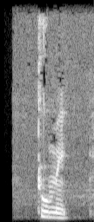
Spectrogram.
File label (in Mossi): "tʋme", moore; work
